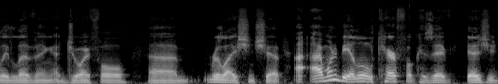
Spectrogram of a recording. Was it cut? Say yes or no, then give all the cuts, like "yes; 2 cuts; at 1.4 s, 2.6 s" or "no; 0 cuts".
yes; 2 cuts; at 1.4 s, 2.8 s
